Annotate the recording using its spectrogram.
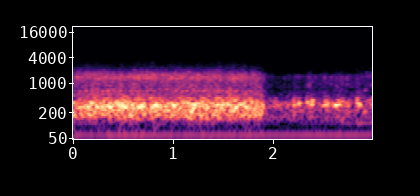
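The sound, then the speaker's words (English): A steady, loud drone from both engines of an old plane during a takeoff run on a runway lasts about two seconds, then abruptly drops off as the pilot cuts the power, leaving a weaker, uneven rumble winding down. “Both engines quit. He cut the power.”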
